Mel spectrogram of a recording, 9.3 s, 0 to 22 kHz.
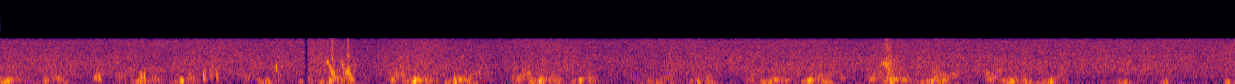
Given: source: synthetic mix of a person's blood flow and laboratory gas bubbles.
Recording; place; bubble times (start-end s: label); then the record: Doppler ultrasound of blood flow; precordium
0.69-0.78 s: bubbles
1.03-1.12 s: bubbles
1.49-1.67 s: bubbles
2.04-2.11 s: bubbles
2.42-2.68 s: bubbles
6.60-6.73 s: bubbles
From the record:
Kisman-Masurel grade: 122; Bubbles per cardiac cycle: 1 to 2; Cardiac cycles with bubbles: 10 to 50%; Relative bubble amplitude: moderate (0.250 to 0.450); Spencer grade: 2 (many but less than half of the cardiac periods contain bubble signals, singularly or in groups); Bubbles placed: anywhere in the cardiac cycle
